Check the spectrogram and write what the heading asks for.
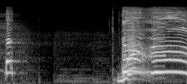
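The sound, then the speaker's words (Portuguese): A person's voice imitates a rooster's crow: a short squawk, a brief pause, then a loud, rising-and-falling strained call held for nearly a second, clear. “ah, agora sim, esse o galo e tá mais um pintinho mesmo.”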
